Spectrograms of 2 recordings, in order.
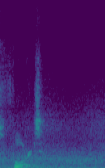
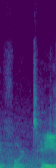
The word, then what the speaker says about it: forte: That was really his forte. Right. I say forte, but forte is apparently the proper way to say it.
